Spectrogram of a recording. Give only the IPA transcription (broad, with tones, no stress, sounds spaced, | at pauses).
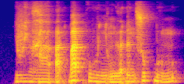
v i̤˨˩ ə̯ ɣ a̤ː˨˩ ʔ a˨˩ k̚ ɓ a˦˥ t̚ h w ṳ˨˩ ɲ ɔ̰˧˨ ŋ ɨ̰˧˨ ə̯ ɗ ə˨˦ n s u˦˥ p̚ ɓ u˨˦ m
